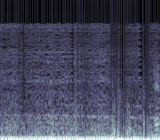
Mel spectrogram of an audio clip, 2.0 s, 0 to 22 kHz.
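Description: BMW R1200GS boxer-twin engine running steadily while riding, mixed with a steady low rumble of wind on the microphone.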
